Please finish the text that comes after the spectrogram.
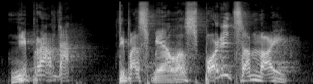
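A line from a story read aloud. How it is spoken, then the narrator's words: Shrieking witch. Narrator (Russian): взвизгнула великая ведьма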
